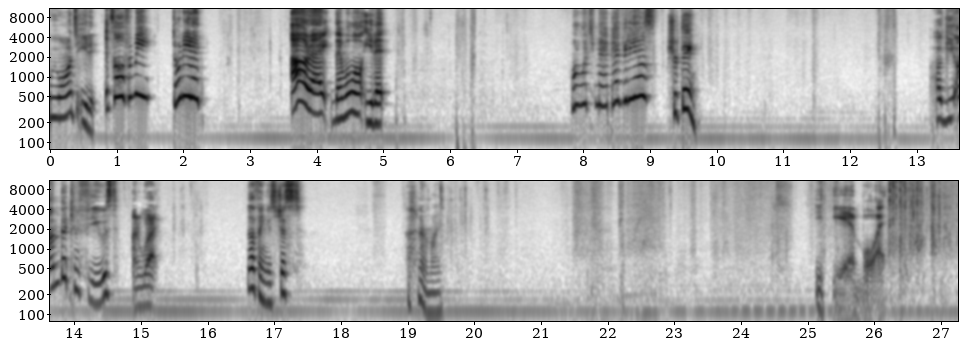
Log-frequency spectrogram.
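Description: Soft plush toys rustle as a hand moves them about.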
